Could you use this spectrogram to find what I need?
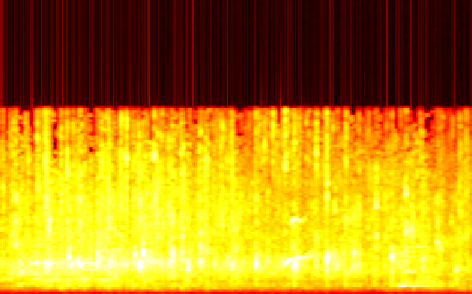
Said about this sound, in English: We've all seen these memes, and yes, we are free in this land, thanks to the great men and women that serve in our armed forces. But, yeah, clap. Go ahead.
